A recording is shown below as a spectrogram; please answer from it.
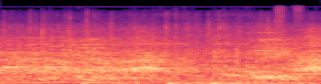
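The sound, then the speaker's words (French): A loud, sustained roar from a huge stadium crowd, dense and unbroken, with rising shouts and chanting swelling throughout as thousands of voices build in anticipation of Marcus Thuram of Guingamp taking a penalty. “Écoutez le rouleau.”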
